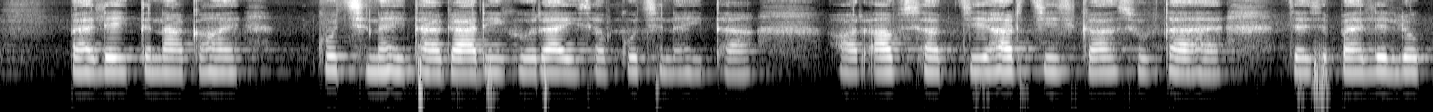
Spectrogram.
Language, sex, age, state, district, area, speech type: Hindi, female, 30-45, Bihar, Samastipur, rural, spontaneous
